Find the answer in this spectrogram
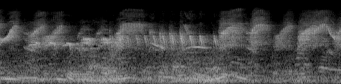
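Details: Chorus of competing sooty-headed bulbuls at a singing competition, with rapid repeated chirps and short clear whistled phrases layered over one another, and a faint low background hum.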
